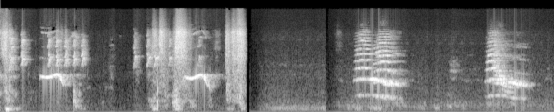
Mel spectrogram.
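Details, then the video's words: Indian peafowl (peacock) gives two loud, nasal, harmonic cries, each falling in pitch and about a second long, after several harsh, noisy bursts at the start. "Voice of koyal, Crow and Peacock"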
